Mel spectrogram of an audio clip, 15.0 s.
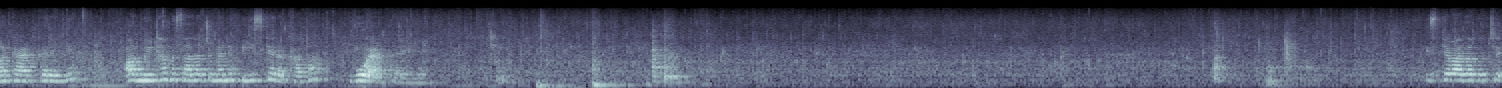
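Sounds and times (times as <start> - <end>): gravy sizzling in a pan: 0.0 - 15.0
wooden spatula knocking on pan: 5.0 - 7.0.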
